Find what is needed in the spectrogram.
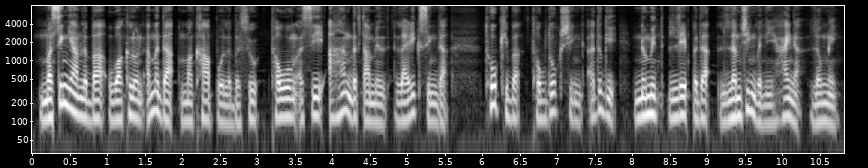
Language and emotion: Manipuri, neutral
